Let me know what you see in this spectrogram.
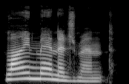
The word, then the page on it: line management: American English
